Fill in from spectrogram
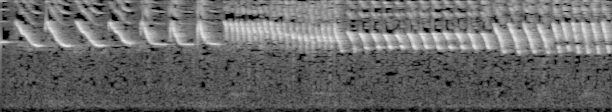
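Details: Belgian canary song, used to teach canaries to sing: a run of rapid falling whistled notes repeating about four times a second, then a buzzy high rolling trill and faster sweeping tours at a steady pace.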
